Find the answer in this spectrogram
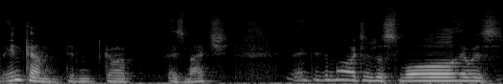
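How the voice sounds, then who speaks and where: Audible room echo surrounds a man whose fairly high pitch carries a dark, mellow tone. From South Africa. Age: 60s. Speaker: former yoga studio owner and drummer. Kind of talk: casual interview. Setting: at his home. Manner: halting, with many repetitions.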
